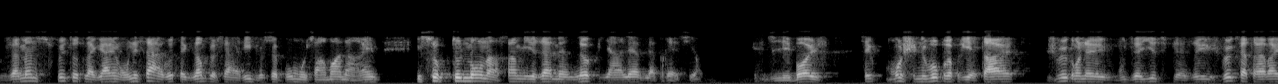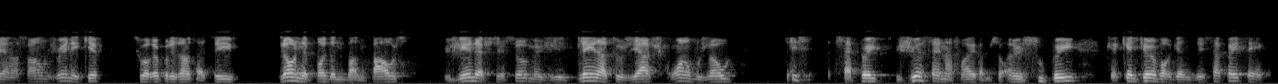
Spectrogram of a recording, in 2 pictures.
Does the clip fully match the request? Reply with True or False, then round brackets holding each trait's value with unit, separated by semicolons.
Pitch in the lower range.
True (130 Hz)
